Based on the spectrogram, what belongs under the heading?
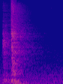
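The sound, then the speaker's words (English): A door swings shut with a quick soft thud and brief rattle, followed by a fading low hum as an AC unit kicks on; no voices. “As we're talking about all this, my door closed, but the AC unit kicked on, so worry not.”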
